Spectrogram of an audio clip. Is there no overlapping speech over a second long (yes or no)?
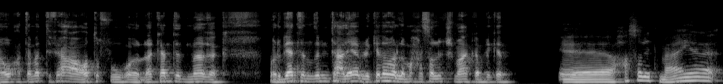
yes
